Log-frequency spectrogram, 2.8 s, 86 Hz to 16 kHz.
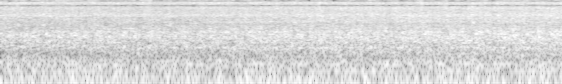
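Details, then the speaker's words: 1981 Chevy C10 after a spark plug change (one old plug was wet). A steady, even idle with a smooth low rumble and no misses or stumbles; it idles a lot cleaner than before. Normal idle. "I like the sound of it. It's definitely idling a lot cleaner than before."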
